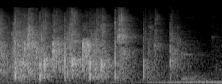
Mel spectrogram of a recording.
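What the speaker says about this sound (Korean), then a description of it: "우리 하나님께 감사의 박수를 한번 또 보내주십시오" A church congregation applauds during a Sunday service, with scattered, distinct claps close by in an irregular rhythm that thins out over a couple of seconds, a low steady hum underneath.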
